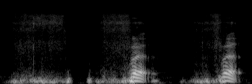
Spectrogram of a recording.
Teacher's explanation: अपर teeth और lower lips जब आपस में टकराते हैं तो ये एक साउंड प्रोड्यूस होती है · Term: फ्रीकेटिव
